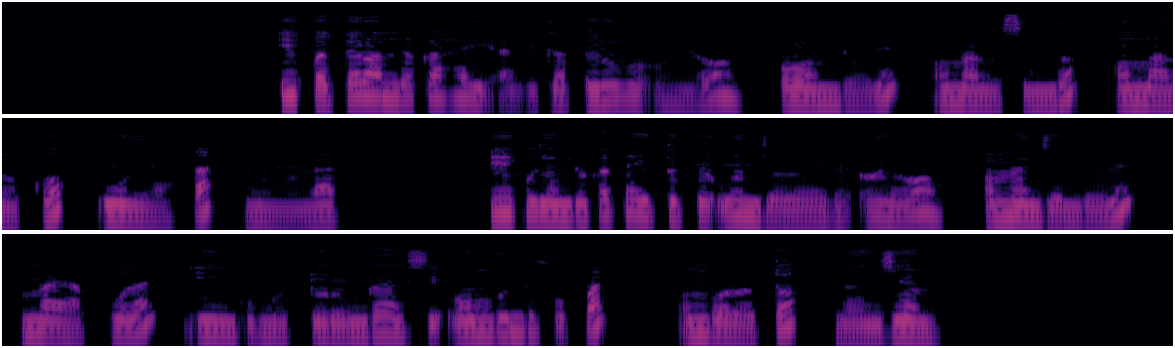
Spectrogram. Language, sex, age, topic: Oshiwambo, female, 18-24, agriculture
